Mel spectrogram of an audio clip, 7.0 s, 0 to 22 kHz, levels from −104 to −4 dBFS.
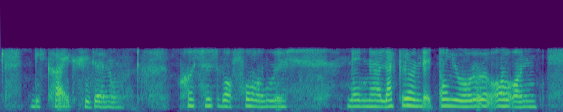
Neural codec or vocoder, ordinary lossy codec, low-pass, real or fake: codec, 16 kHz, 2 kbps, FreqCodec, larger model; none; 3.6 kHz; fake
